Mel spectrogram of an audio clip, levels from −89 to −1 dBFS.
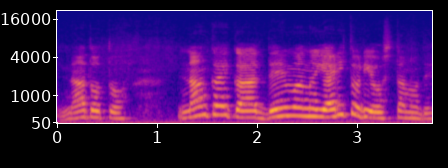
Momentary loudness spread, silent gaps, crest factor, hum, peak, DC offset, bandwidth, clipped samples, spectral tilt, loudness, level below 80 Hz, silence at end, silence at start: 11 LU; none; 16 dB; none; -8 dBFS; 0.8%; 13 kHz; under 0.1%; -5.5 dB/octave; -25 LUFS; -54 dBFS; 0 s; 0 s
